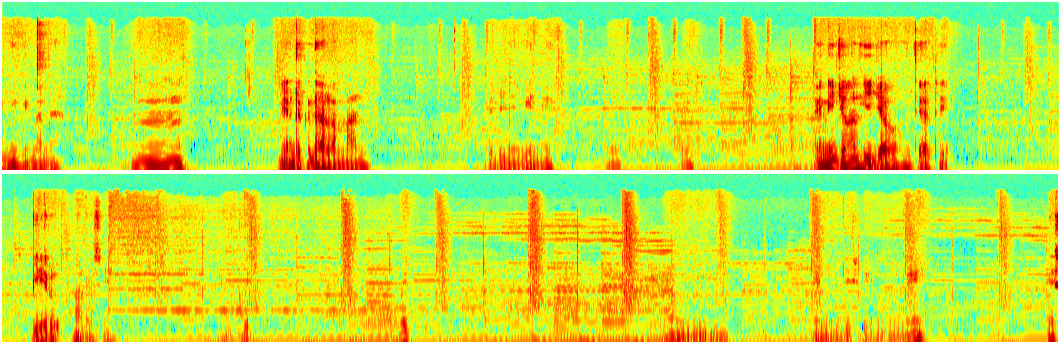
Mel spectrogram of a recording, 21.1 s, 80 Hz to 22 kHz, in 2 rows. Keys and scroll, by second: 0.3 BackSpace, 4.1 l.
